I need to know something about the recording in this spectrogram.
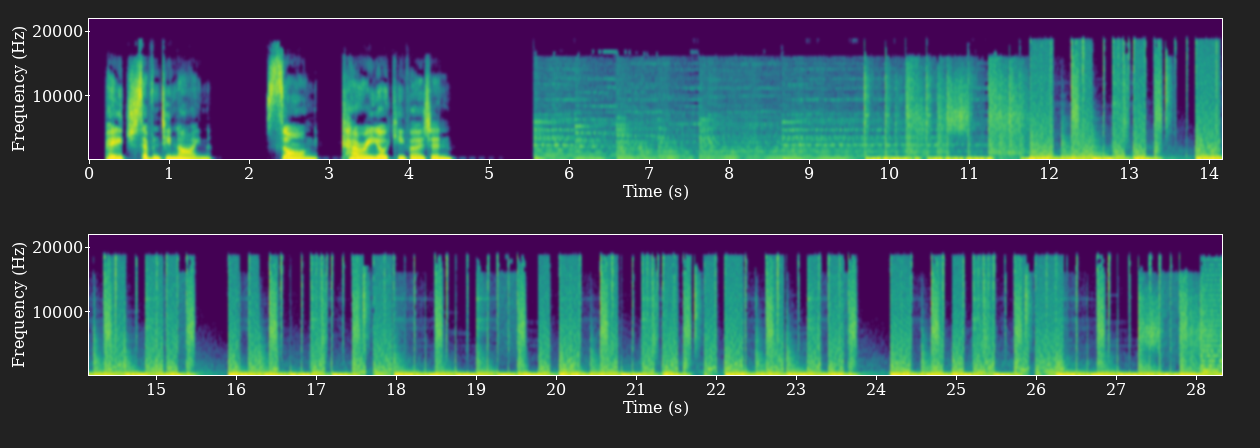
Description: song karaoke

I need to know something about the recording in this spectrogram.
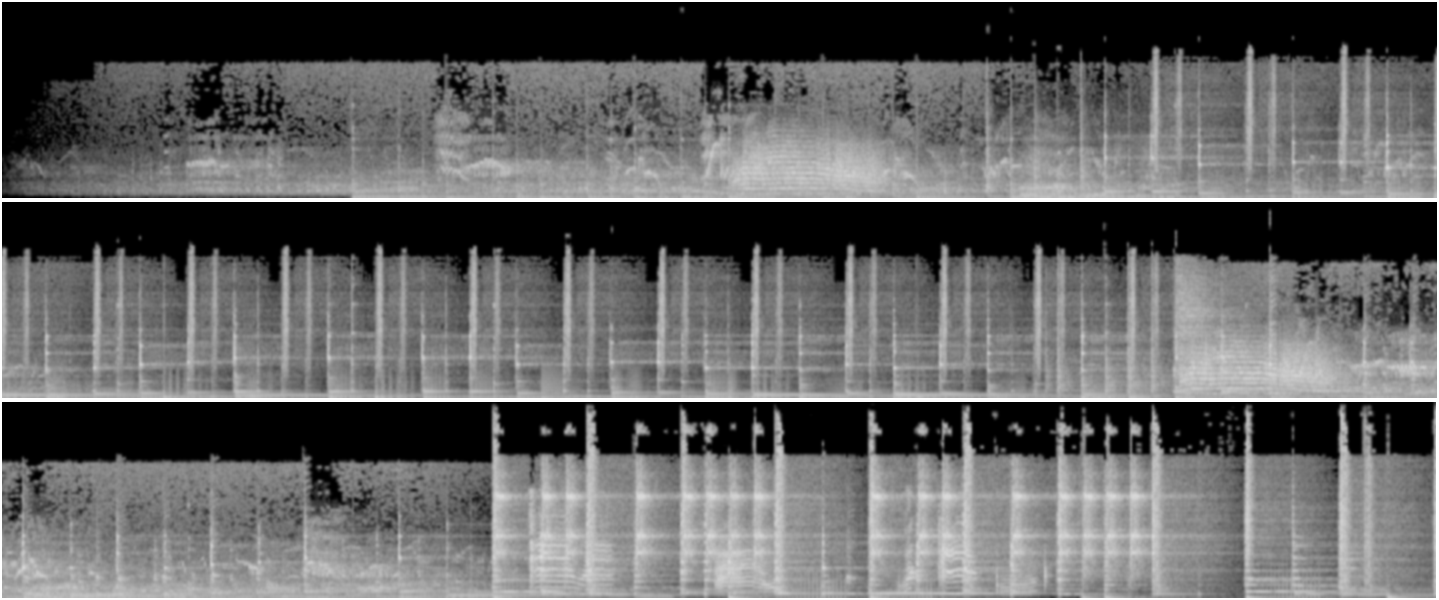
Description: karaoke

